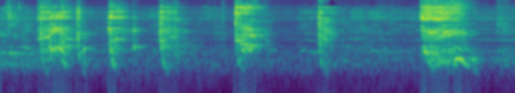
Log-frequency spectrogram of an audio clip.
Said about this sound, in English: Coughing's good. It opens up the capillaries, you know. When you cough, you're pulling air. Or in this case, smoke into parts of the lungs that don't normally get used. And so coughing's good. It gets you higher.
